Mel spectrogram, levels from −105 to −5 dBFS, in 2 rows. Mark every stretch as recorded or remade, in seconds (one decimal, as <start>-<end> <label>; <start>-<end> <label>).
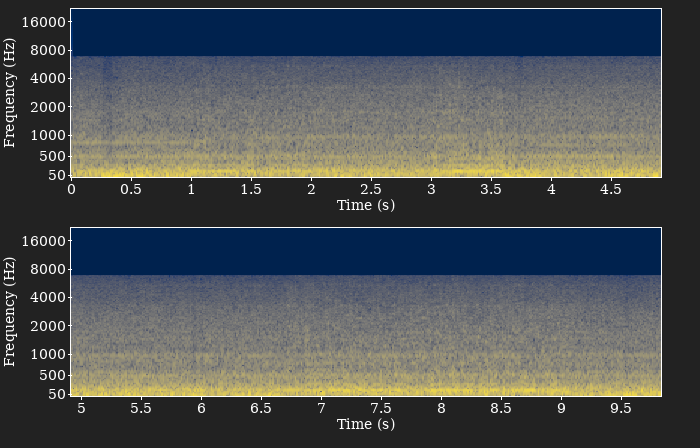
0.0-1.0 recorded; 1.0-2.0 remade; 2.0-3.0 recorded; 3.0-3.6 remade; 3.6-6.7 recorded; 6.7-9.1 remade; 9.1-9.8 recorded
